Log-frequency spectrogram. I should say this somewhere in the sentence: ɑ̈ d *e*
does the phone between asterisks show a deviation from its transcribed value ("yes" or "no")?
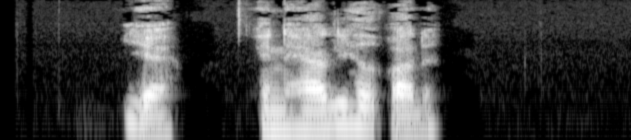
no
